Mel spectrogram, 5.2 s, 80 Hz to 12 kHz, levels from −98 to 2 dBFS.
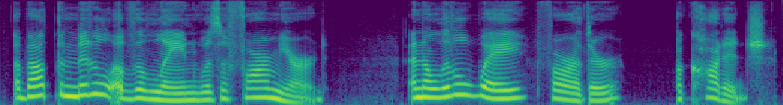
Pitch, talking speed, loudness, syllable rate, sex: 235 Hz, 185 wpm, -16 LUFS, 5.6 syllables/s, female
